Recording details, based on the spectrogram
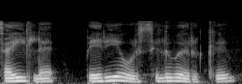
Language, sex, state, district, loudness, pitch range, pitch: Tamil, male, Tamil Nadu, Nilgiris, -14 LUFS, 140-160 Hz, 145 Hz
